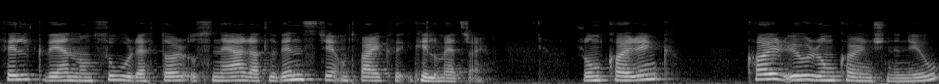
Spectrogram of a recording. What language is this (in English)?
Faroese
